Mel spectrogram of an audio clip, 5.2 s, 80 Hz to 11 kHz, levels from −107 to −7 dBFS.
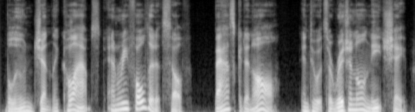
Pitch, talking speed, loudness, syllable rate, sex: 120 Hz, 175 wpm, -21 LUFS, 6.3 syllables/s, male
